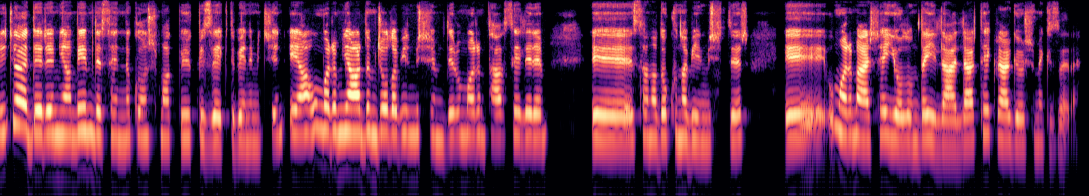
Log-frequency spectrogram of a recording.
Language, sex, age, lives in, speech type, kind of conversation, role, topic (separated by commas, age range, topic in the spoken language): Turkish, female, 35-39, Austria, conversation, advice, advisor, Reddedilme ve kabul edilmemeyle nasıl başa çıkabilirim?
